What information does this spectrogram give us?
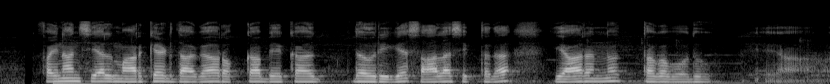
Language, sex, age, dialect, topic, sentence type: Kannada, male, 18-24, Northeastern, banking, statement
